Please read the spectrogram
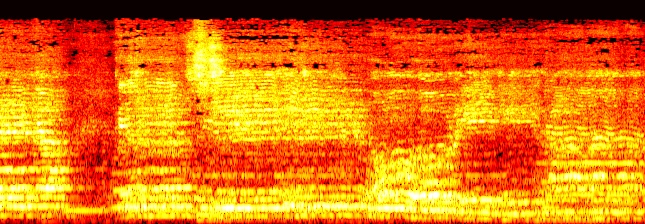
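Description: A Korean worship song sung with long held notes over a soft accompaniment, with a short dip about a second in.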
